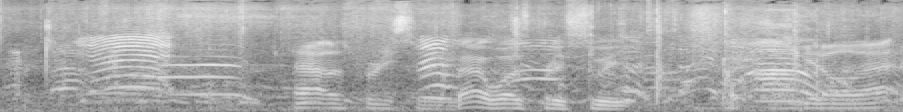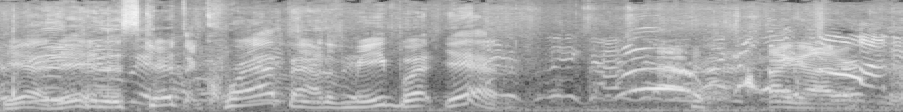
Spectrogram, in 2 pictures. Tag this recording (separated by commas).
Speech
